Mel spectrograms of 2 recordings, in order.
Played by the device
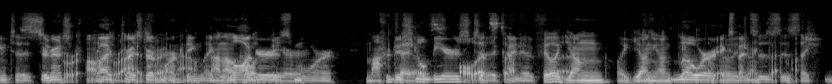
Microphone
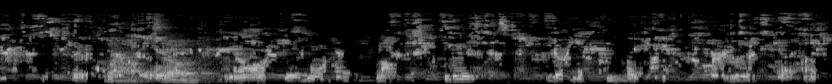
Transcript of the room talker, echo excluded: Wow. So,

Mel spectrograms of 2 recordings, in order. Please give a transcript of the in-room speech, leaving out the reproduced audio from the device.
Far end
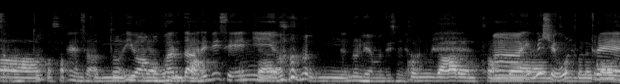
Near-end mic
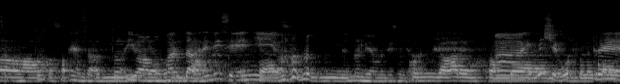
none

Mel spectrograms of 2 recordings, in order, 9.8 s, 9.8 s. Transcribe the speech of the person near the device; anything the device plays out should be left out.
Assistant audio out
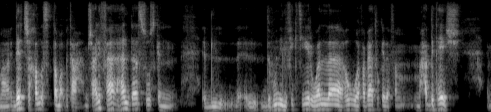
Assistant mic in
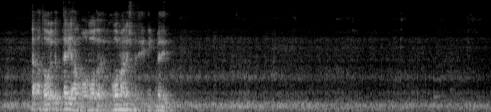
لا طالب اتريق على الموضوع ده اللي هو معلش ما تديني ما تديني-

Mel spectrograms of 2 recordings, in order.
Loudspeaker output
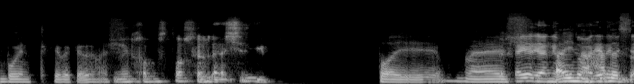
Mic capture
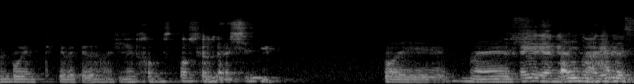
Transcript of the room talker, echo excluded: none

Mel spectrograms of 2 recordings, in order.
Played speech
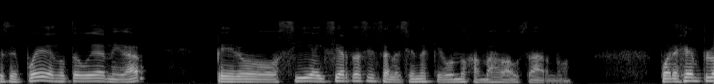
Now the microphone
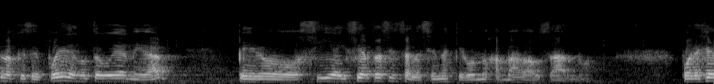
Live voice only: none

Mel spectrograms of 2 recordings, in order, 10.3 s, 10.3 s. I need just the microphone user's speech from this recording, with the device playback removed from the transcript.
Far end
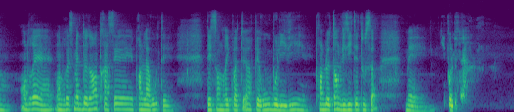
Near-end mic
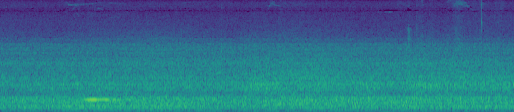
none

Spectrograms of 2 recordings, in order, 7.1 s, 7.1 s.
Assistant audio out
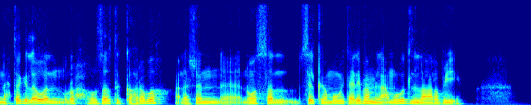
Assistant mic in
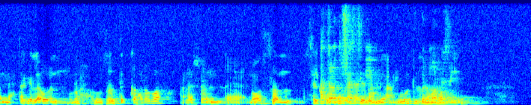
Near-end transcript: حتى لو انت مش عايز تجيبه بالماركتينج

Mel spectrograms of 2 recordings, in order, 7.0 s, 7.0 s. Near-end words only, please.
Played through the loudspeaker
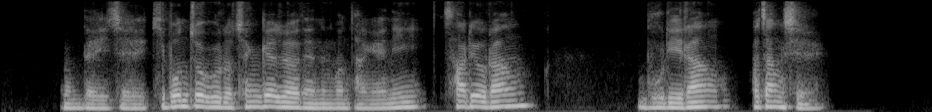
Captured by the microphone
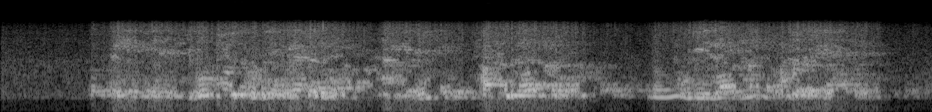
너무 좋네.

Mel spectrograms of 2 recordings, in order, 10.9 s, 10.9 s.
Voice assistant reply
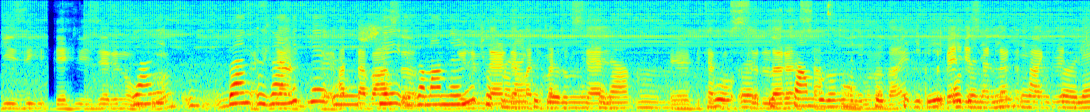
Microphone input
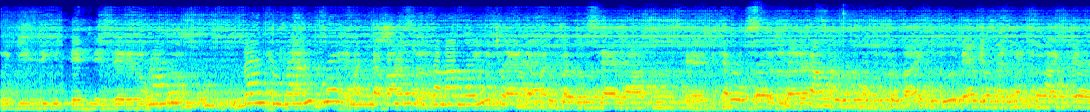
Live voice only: none

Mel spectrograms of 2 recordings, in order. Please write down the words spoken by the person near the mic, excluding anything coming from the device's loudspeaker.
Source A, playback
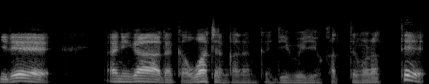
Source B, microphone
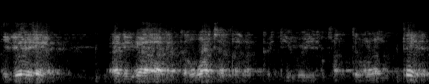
none

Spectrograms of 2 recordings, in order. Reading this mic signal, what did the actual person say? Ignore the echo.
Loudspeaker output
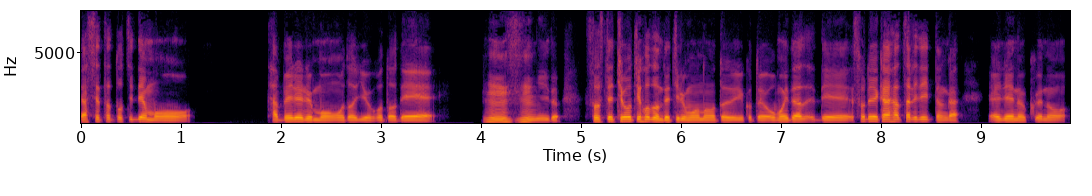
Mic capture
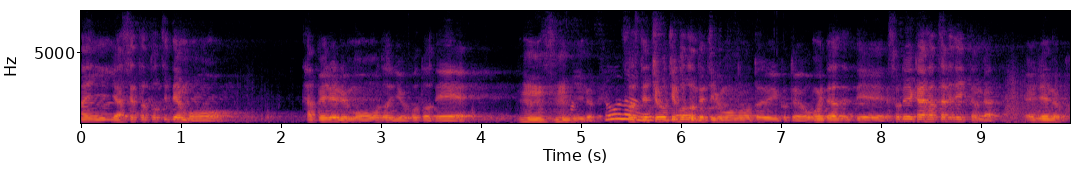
あ、そうなんですね。

